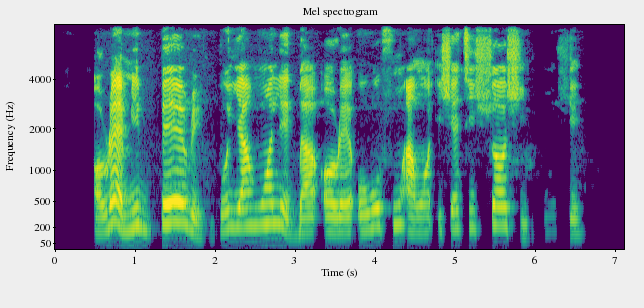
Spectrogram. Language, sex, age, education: Yoruba, female, 46-60, tertiary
